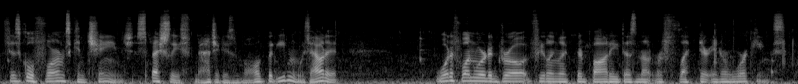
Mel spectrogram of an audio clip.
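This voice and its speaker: Casting: male actor as fantasy herbalist-mage, medium pitch, proud, theatrical, easily flustered, intimate roleplay ASMR delivery, slight background noise. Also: lively intonation, fast, lightly acted. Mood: pensive, confiding. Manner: theatrical boasting that slips into sheepish, stammering asides. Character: proud, easily exasperated young magical herbalist who gave away his name.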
